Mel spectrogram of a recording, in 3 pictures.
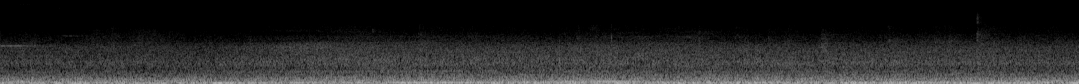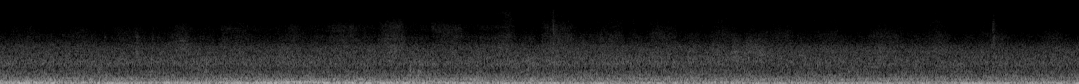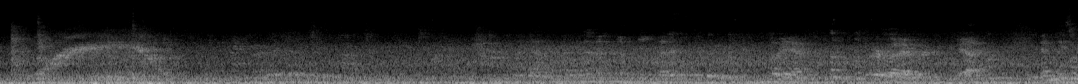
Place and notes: Calgary +15 Fourth & Fourth bridge
sound of the bridge on the +15 walkway Calgary
Alberta, Canada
